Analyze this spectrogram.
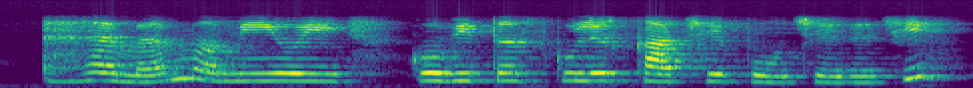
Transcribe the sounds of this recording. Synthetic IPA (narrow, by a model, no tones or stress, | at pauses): ɦɛ̃mɛməmioikobʱit̪ə̃skuleɾkat͡ʃʰepoɦũt͡ʃeɡet͡ʃʰi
